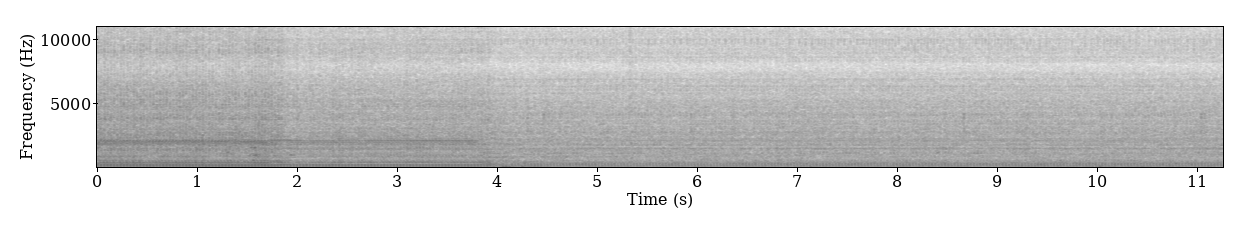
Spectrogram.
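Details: ETQ 2700-watt generator with brushless powerhead, found not running after years in storage: steady drone holding speed with no hunting, surging or misses at 100 watts over rated load, near 61 Hz and 118 volts; healthy under full load.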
